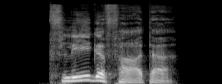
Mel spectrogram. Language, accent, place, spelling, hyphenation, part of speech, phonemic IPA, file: German, Germany, Berlin, Pflegevater, Pfle‧ge‧va‧ter, noun, /ˈp͡fleːɡəˌfaːtɐ/, De-Pflegevater.ogg
- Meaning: foster father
